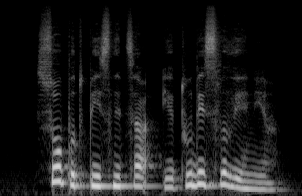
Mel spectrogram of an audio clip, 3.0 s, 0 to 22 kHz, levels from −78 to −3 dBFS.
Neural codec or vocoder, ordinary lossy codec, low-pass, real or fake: autoencoder, 48 kHz, 32 numbers a frame, DAC-VAE, trained on Japanese speech; none; 19.8 kHz; fake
